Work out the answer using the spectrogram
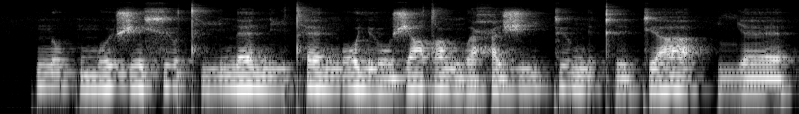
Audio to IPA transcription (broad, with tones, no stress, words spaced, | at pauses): nʊ˥˩kʷmʊ˧˥˧y̯ʒɪ˥˩ xʲʊ˥˩tʰi˨˦nɛ˧˥˧ ni˨˩tʰɛ˥˧ ŋo˧˥˧lʲo˨˩ʒɛ˥˧dˤu˥˩ ŋʷɛ˨˦ħɪ˨˦ʒi˧˥˧ kʲʊ˥˧ŋɪ˥˩kʰɪ˨˦kʲa˧˥˧ | ʎɛ˨˩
